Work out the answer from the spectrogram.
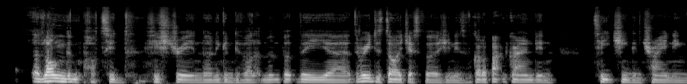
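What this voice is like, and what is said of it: British accent. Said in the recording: “As you can probably tell from the accent, I'm a learning technologist based in the UK.”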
